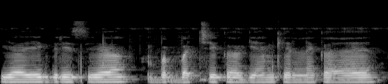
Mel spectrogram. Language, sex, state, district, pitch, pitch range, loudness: Hindi, male, Jharkhand, Ranchi, 110 Hz, 105-110 Hz, -16 LUFS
